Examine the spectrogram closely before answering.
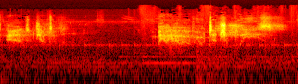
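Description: A woman speaks calmly, heard through a loudspeaker.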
